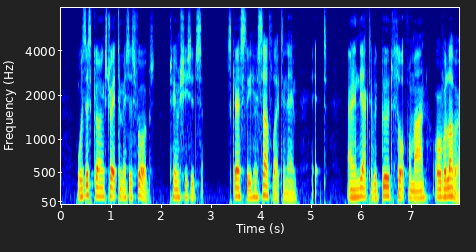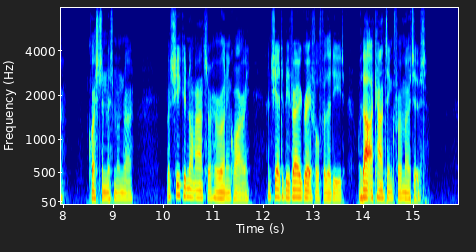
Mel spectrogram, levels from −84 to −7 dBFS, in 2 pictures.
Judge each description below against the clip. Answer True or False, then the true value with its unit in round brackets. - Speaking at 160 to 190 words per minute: False (205 wpm)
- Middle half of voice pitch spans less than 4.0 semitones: False (4.4 semitones)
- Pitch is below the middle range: True (110 Hz)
